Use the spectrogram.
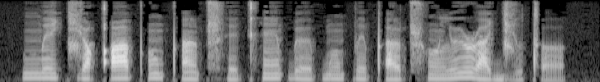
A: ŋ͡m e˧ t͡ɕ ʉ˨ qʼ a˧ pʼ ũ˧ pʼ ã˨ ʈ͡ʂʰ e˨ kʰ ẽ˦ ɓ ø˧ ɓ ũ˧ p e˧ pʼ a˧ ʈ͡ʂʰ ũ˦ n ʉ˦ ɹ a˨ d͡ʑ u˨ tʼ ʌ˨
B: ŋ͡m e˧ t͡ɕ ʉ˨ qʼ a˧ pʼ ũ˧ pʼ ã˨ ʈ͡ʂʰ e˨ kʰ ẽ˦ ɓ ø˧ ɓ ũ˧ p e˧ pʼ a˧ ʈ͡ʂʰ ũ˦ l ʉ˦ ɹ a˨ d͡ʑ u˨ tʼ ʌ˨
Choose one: B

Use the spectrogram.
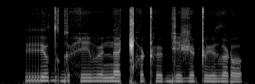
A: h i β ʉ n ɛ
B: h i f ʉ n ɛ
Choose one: A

